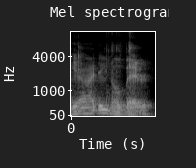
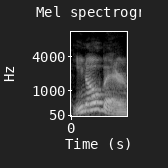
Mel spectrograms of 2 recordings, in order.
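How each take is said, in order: First: Softer, lower sheepish admission; sheepish reply. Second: Higher, louder scolding voice; stern rebuke. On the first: [name] answering his own scolding, soft and sheepish. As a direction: mumble it like a caught kid. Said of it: "I'm like". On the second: [name] scolding himself for a carving mistake, high stern rebuke. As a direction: wag a finger at yourself. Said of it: "I have to have a stern talk". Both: Retold or imitated.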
